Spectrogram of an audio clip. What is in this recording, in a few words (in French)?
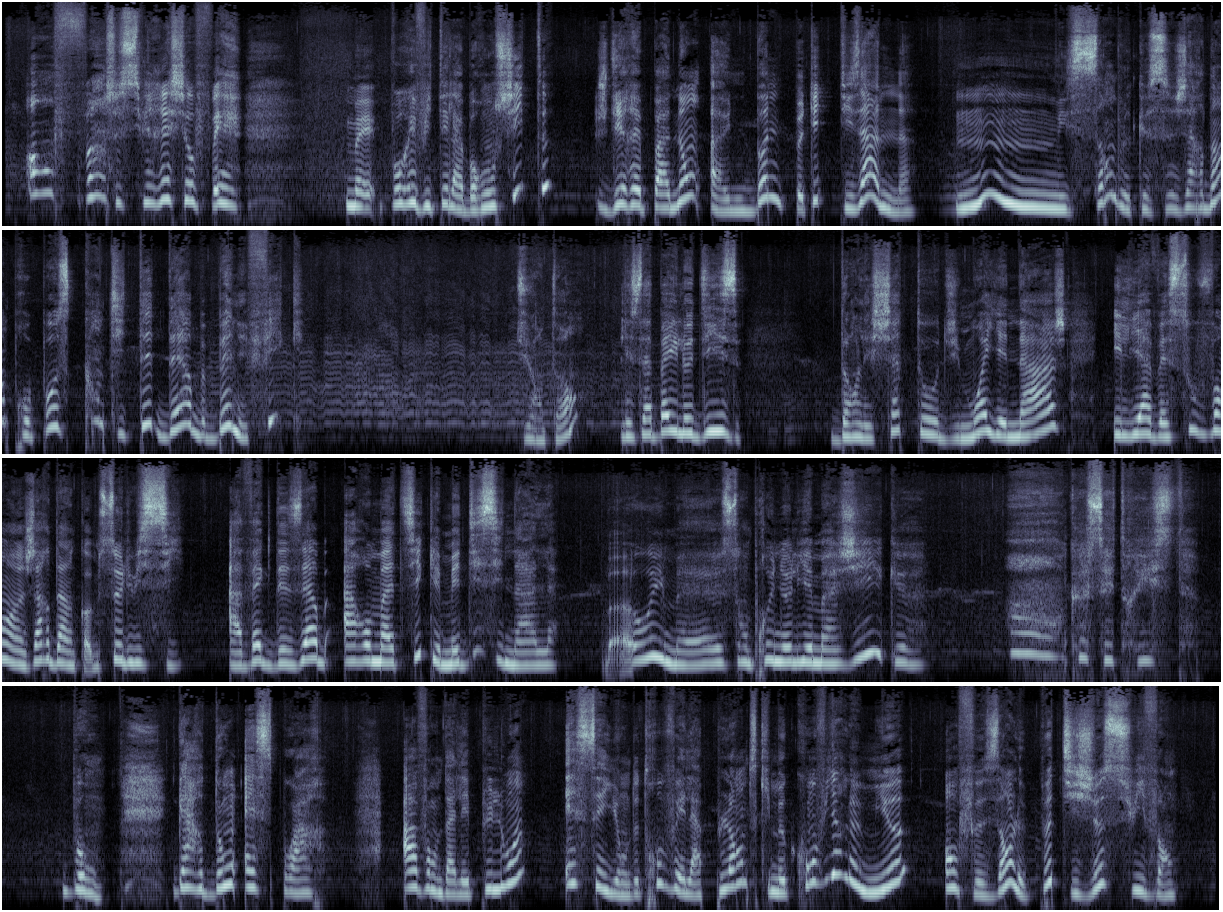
AUDIO GUIDE ENFANT Voix jouee; Chateau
